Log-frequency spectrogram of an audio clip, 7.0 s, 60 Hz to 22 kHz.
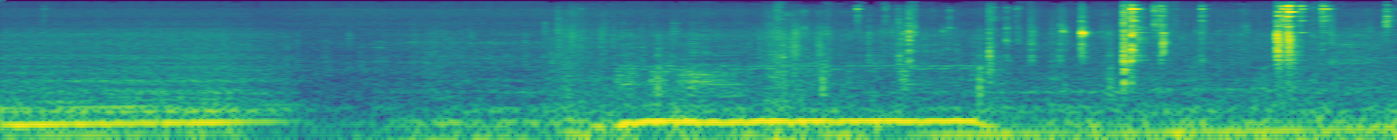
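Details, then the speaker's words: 99-06 GM Yukon full-size truck, low-speed accelerations on a bumpy road: low steady pulsing hum and grumbling under road noise, first symptom before intermittent TCS errors and traction-active light; worn front wheel hub bearing. "you heard the immediate sort of low grumbling that was the first symptom I started experiencing before anything else happened"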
